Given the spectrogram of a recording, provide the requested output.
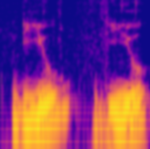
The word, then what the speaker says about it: knew: knew, K는 묵음, well, 잘 알고 있었던 현대 페르시아어 이렇게 됩니다.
